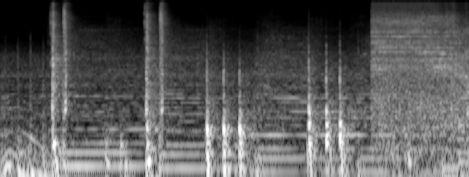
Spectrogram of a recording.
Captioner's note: hammer tapping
